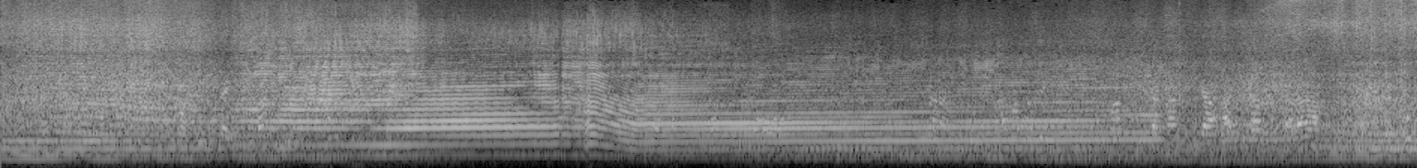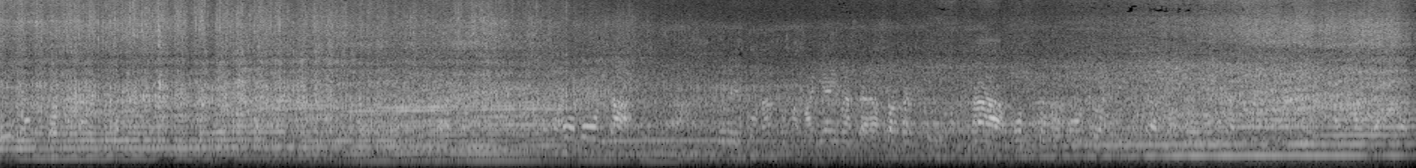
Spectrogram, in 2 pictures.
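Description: Race car engine at full throttle on track, its pitch climbing steadily through each gear. There is a sharp drop and quick rise in pitch at a gear change about six seconds in, with more changes of pitch later.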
